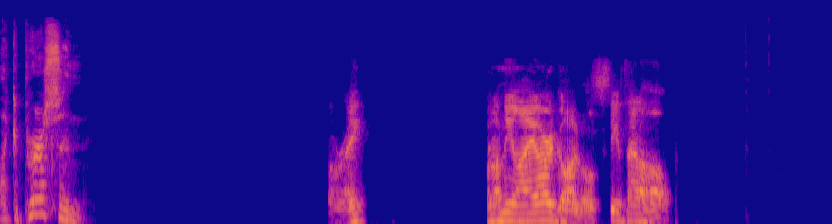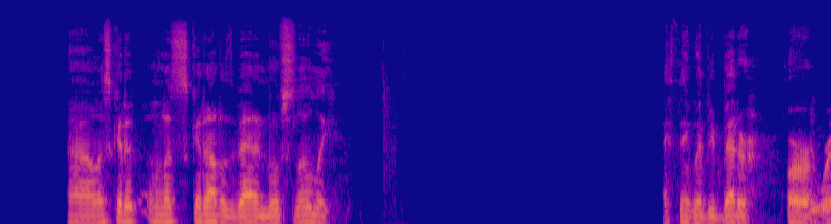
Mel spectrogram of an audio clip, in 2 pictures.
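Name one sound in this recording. Several men talk with animation over an online call, with pauses between turns.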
